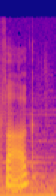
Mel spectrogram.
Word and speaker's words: Vog: We're called Vog, S of the V. We rhyme with dog. That's how you remember how to say it, because it's spelled V-O-G, and you know, if you pronounce the O with the line over it, that's like Vogue.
